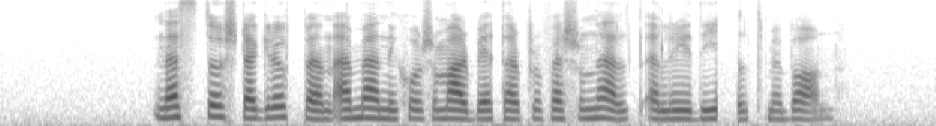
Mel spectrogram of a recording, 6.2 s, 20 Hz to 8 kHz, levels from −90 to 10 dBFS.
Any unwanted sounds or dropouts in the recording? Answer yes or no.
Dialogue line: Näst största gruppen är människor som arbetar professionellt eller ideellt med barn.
yes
